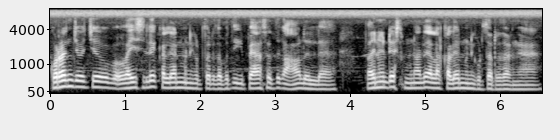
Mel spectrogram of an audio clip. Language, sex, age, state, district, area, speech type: Tamil, male, 30-45, Tamil Nadu, Dharmapuri, rural, spontaneous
